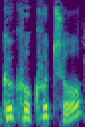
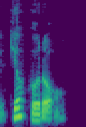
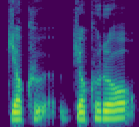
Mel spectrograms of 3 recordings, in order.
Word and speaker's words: Gyokuro: Ja, die richtige Aussprache wäre Gyokuro. – Also die Betonung auf die erste Silbe immer legen, ne? – Ja, eigentlich sind die meisten eher gleichberechtigt. Also Gyokuro, also das R ist, glaube ich, der Knackpunkt.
